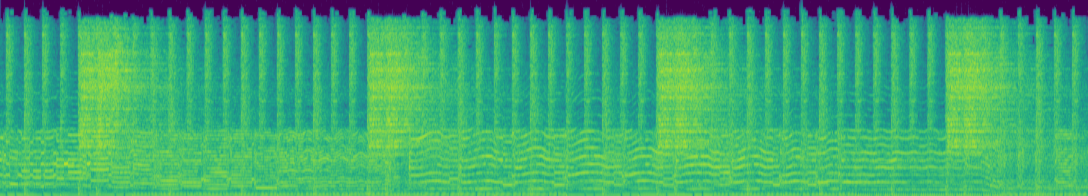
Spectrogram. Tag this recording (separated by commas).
Music, Musical instrument, Electric guitar, Guitar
